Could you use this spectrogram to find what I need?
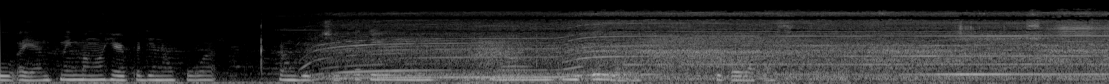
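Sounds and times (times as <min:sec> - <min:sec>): handheld vacuum motor whine: 0:02.8 - 0:11.0.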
